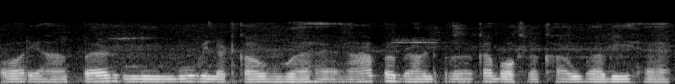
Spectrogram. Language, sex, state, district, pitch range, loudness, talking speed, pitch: Hindi, male, Jharkhand, Garhwa, 120-130 Hz, -17 LUFS, 140 wpm, 125 Hz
